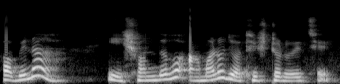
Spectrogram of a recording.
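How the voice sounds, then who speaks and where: A woman narrating a literary short story expressively, in a measured, wry manner, as an audio story reader. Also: mid-range voice, sing-song, mellow. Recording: slightly dull, muffled audio.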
